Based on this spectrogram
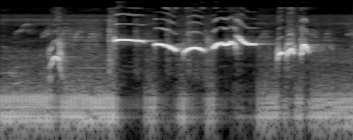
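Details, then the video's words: Oriental magpie-robin song played to encourage other magpie-robins to sing: after a low droning hum, a long steady whistle leads into slurred falling and rising notes, ending with brief twisted whistles. "suara burung kacer untuk penarik / pancingan kacer gacor santai"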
